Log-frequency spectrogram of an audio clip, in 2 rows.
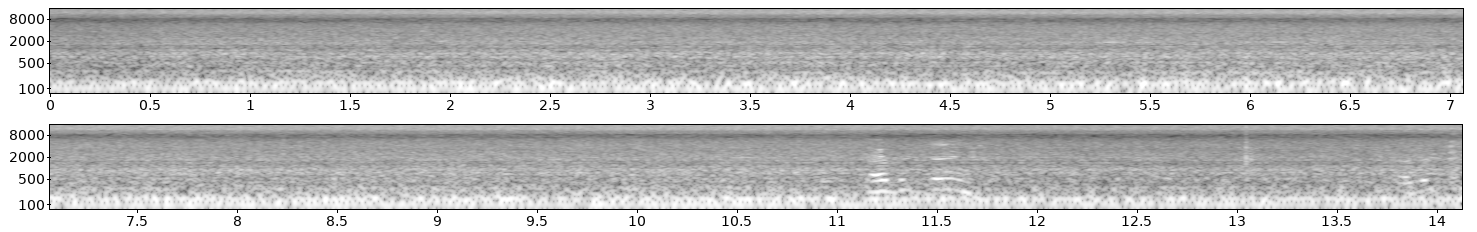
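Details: Ford E350 V10 RV motorhome after serpentine belt and tensioner replacement for recurring belt squeal: deep, even low rumble, steady with no squeal, chirp or knock; idling smoothly, belt tracking and running quietly.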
